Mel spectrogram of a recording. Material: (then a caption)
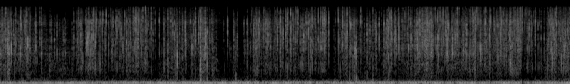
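Plastic. A small folded piece of plastic bubble wrap, held in both hands, is squeezed and crinkled with the fingertips. It makes a continuous bright crackling and crunching, with sharp pops scattered throughout over a steady low hum.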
